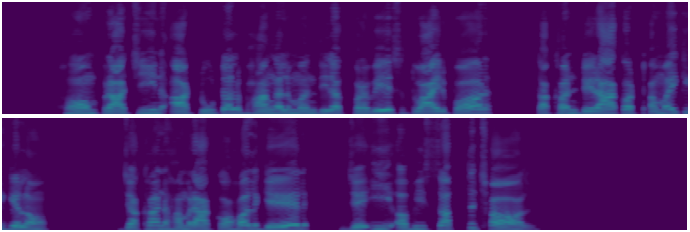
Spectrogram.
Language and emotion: Maithili, fearful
